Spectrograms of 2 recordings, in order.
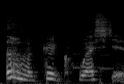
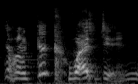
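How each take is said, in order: First: It is said in a plain, calm way. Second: It is said in a strained, forceful way.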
